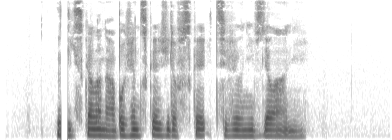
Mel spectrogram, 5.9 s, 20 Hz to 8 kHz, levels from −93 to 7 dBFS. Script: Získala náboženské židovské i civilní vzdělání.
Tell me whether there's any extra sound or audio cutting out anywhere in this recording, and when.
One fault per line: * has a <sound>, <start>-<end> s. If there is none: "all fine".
* has a dropout, 0.9-1.0 s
